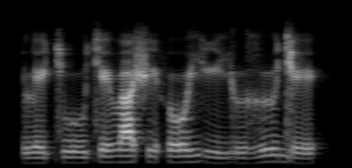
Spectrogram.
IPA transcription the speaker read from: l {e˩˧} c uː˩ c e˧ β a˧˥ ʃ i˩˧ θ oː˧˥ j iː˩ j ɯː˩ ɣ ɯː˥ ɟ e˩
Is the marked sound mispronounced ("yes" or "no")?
yes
